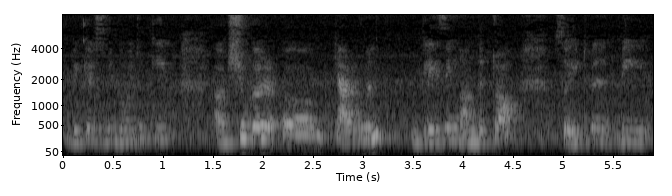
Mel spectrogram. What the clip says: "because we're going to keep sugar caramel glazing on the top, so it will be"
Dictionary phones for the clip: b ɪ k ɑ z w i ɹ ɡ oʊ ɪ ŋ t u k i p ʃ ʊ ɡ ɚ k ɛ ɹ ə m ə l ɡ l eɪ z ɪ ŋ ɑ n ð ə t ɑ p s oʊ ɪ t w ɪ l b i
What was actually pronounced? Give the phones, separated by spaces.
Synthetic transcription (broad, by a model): b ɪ k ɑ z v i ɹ ɡ oʊ ɪ ŋ t u k i p ʃ ʊ ɡ ɚ k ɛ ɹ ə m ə n ɡ l eɪ z ɪ ŋ ɑ n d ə t ɑ p s oʊ ɪ t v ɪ l b i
